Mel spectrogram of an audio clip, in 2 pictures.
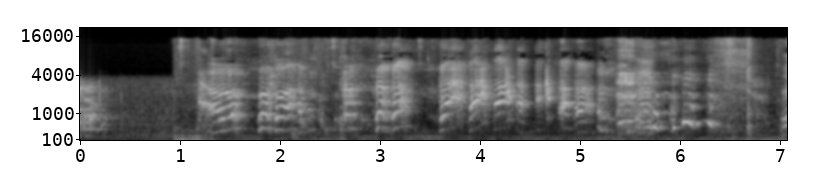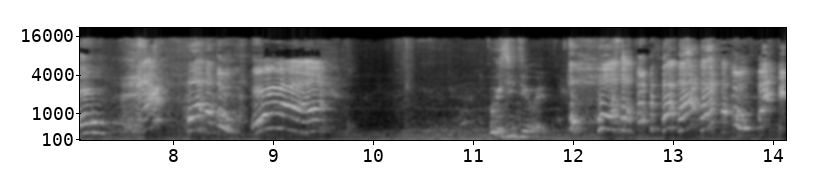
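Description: A small baby babbles and squeals.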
